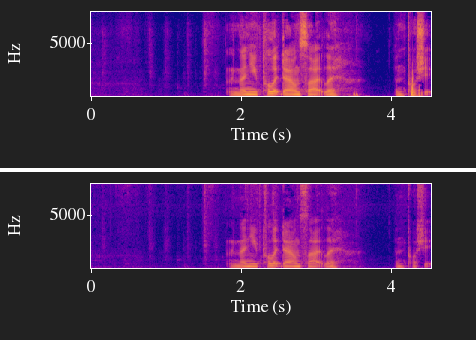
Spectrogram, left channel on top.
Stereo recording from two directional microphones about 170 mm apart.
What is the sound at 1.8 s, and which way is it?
Speech, 50° left (ahead or behind).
